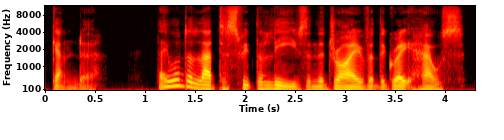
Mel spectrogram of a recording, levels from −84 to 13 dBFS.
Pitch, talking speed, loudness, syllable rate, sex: 120 Hz, 225 wpm, -19 LUFS, 5.6 syllables/s, male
